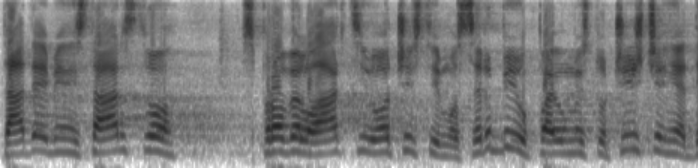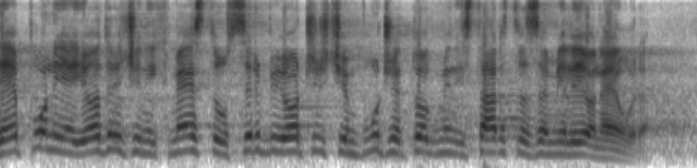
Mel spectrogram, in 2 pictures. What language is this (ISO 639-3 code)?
srp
